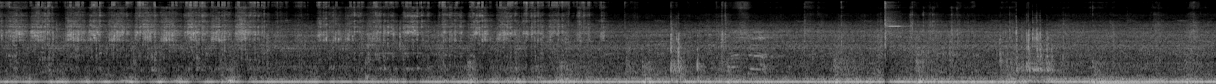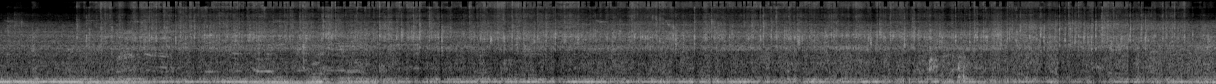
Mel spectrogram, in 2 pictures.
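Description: A sugar cane juice press machine at a roadside vendor's stall in Road Town, Tortola, crushing cane with a steady low mechanical hum and rattle, running continuously close by while people talk over it.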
